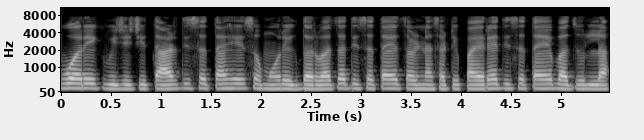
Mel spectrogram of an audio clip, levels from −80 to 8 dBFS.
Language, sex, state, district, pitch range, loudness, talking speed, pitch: Marathi, female, Maharashtra, Sindhudurg, 160-175 Hz, -18 LUFS, 185 wpm, 170 Hz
